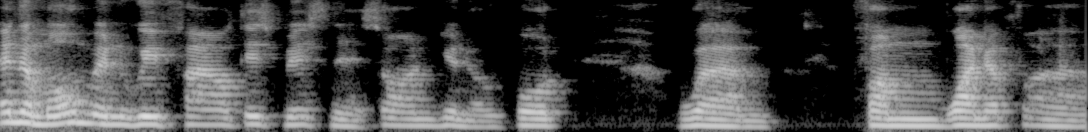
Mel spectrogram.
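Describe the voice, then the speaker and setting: A man with a Vietnamese accent speaks at a fairly slow pace, his fairly high pitch showing ordinary variation. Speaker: business owner. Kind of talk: interview. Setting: livestream.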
